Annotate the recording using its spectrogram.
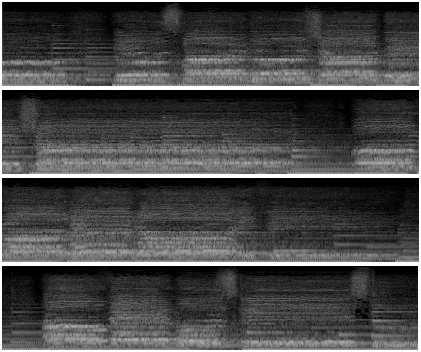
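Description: Choir singing a gospel hymn over instrumental accompaniment with a heavy bass, in phrases broken by short pauses.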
